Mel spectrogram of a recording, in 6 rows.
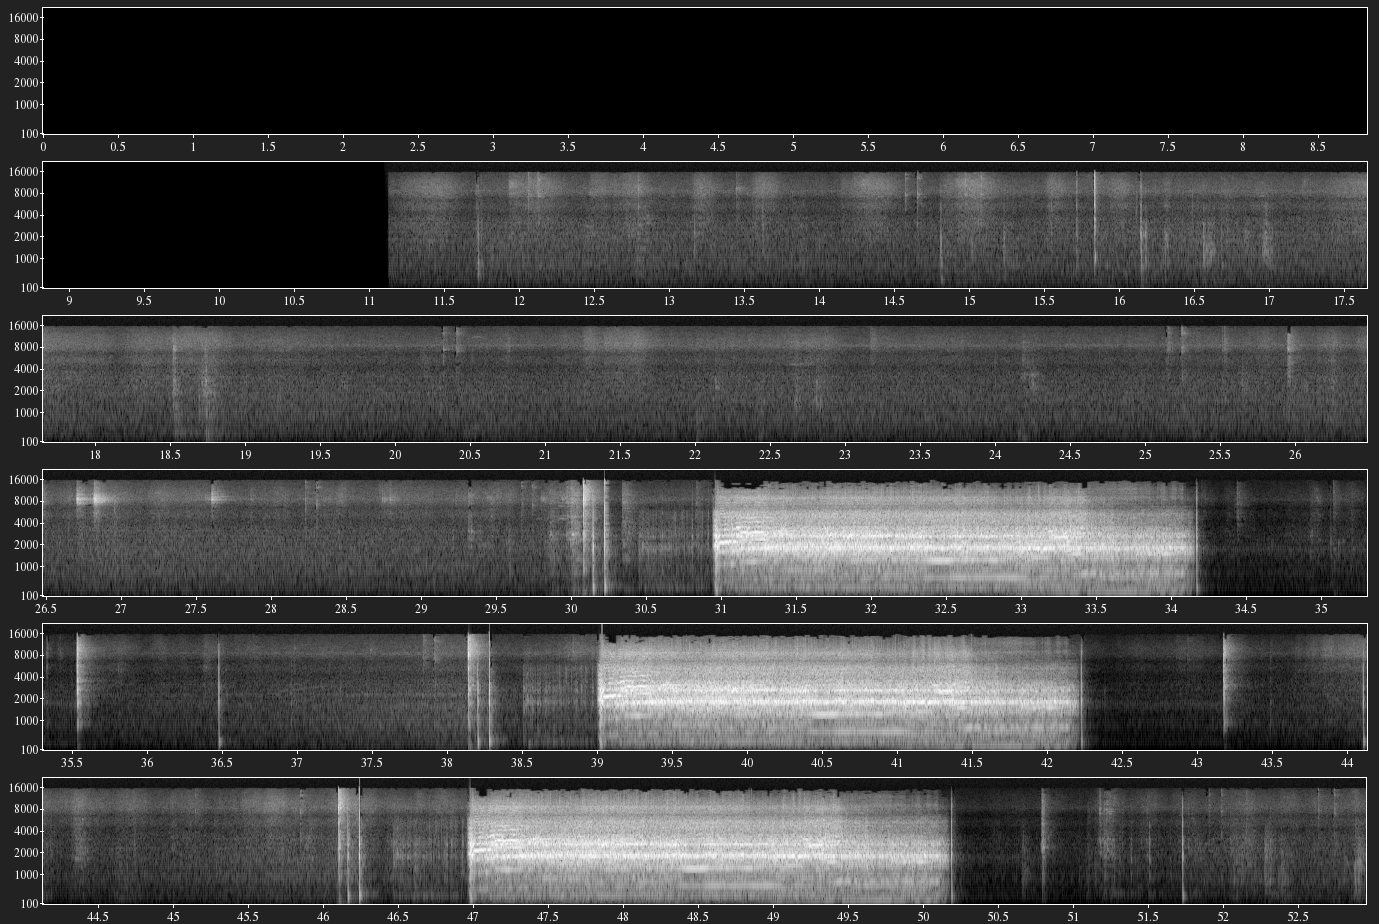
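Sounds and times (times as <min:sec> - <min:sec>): small sharp clicks: 0:37.8 - 0:42.3, 0:46.1 - 0:49.5.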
